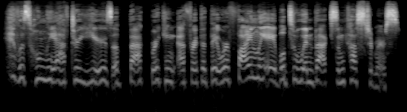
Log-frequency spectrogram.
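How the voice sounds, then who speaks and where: High-voiced, earnest young woman played by an actress. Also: brisk, no echo, clean studio sound, lightly acted. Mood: pained recollection. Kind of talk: English video game voice acting.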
